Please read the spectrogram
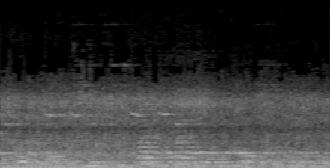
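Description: Busy street ambience: several people talking in the crowd over a steady low hum of vehicle traffic that fades about a second in.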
